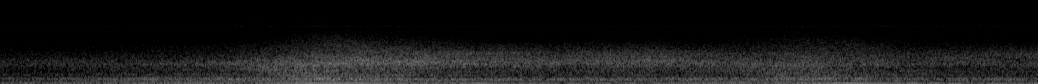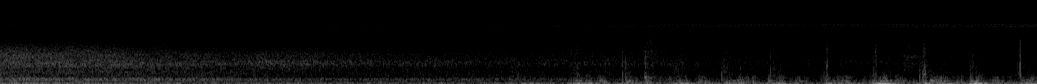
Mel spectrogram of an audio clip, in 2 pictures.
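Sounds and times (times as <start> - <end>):
thin constant high whine: 0.0 - 20.7
traffic passing: 0.0 - 20.7
steady rushing hum: 14.8 - 20.7
footstep-like taps and knocks: 15.5 - 20.7.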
